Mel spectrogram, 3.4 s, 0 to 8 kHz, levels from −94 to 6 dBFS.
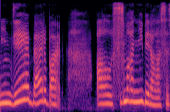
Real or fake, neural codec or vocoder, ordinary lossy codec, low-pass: fake; codec, 16 kHz, 2 kbps, FreqCodec, larger model; none; 7.2 kHz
